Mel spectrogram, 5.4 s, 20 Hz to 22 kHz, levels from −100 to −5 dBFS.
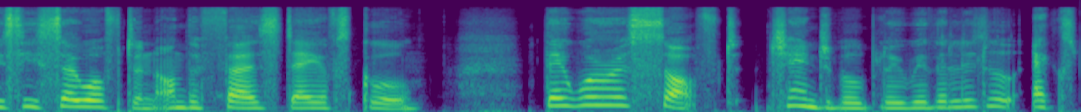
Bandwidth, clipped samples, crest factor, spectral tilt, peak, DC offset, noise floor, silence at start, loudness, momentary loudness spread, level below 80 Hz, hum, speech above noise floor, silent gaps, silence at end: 16 kHz; under 0.1%; 18 dB; -3 dB/octave; -8 dBFS; under 0.1%; -48 dBFS; 0 s; -26 LUFS; 8 LU; -56 dBFS; none; 22 dB; none; 0 s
